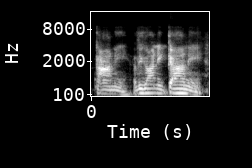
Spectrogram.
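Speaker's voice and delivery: rough common-lad voice, a touch put on; a nose-picking northern lad asking for crab. Viewers hear a rough lad mocked, common-lad voice. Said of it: "really not northern, you know, picking his nose lad".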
